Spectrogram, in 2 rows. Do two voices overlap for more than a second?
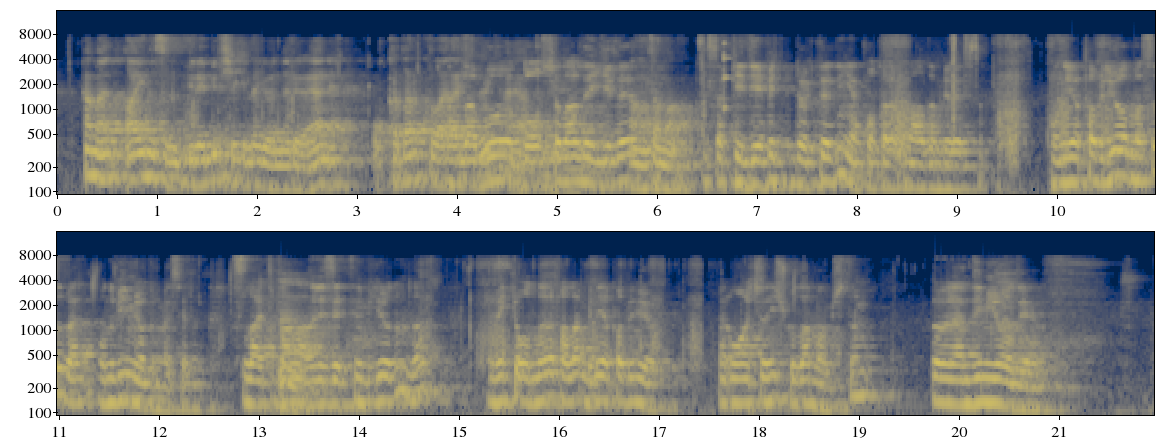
Yes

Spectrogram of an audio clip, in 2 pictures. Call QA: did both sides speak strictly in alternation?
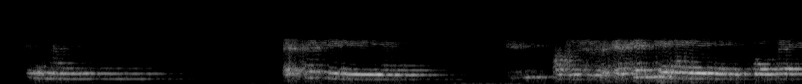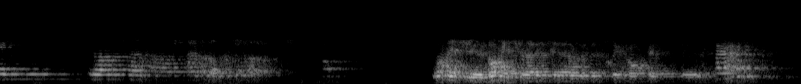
Yes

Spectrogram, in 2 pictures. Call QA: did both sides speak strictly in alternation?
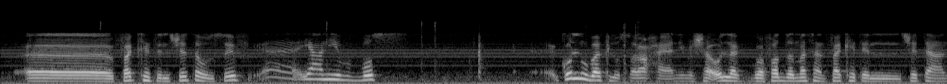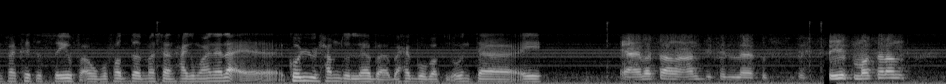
Yes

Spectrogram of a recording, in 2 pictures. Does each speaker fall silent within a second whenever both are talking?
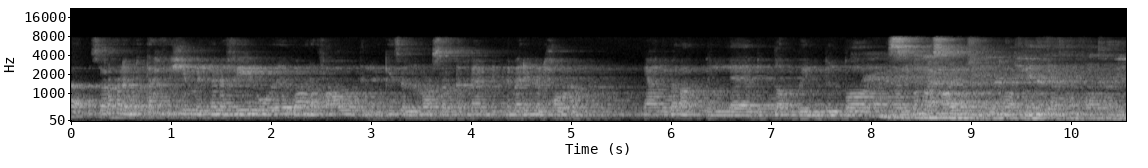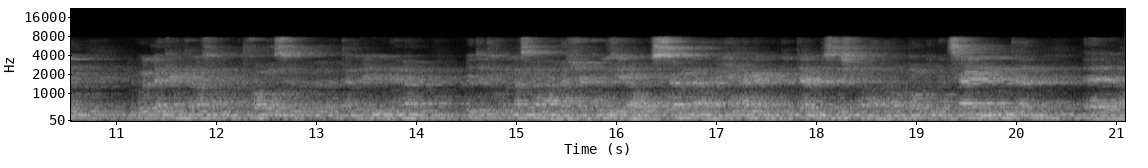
No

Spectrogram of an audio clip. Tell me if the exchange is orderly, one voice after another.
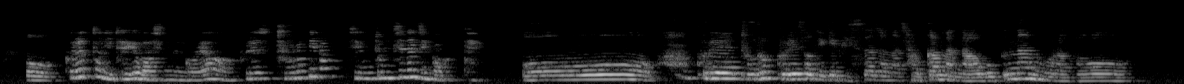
Yes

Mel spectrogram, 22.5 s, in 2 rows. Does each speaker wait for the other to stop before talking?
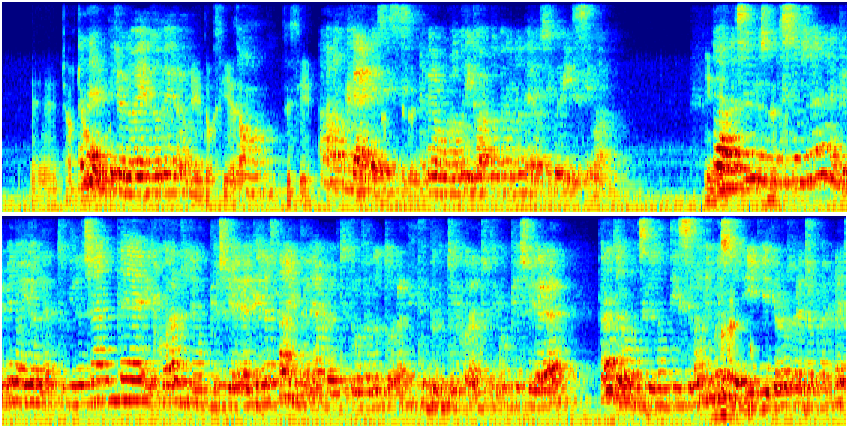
No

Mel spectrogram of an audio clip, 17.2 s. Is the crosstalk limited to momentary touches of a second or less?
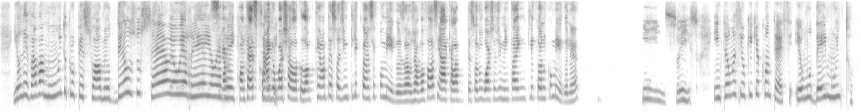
Yes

